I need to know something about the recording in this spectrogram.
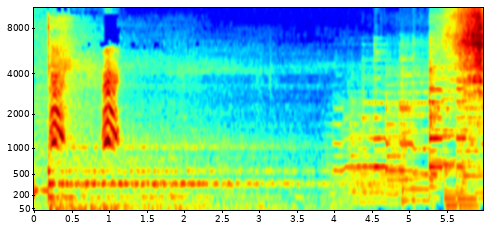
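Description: A crow caws twice in quick succession near the start, harsh, over a sustained musical backdrop that grows fuller and brighter toward the end.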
